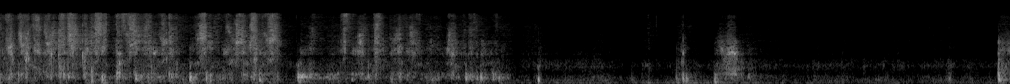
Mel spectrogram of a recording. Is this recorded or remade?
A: remade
